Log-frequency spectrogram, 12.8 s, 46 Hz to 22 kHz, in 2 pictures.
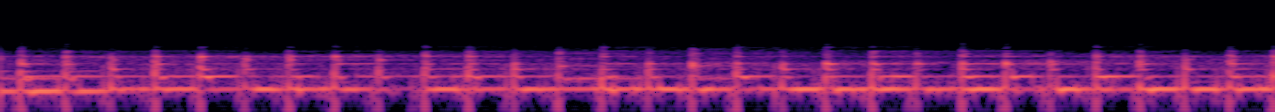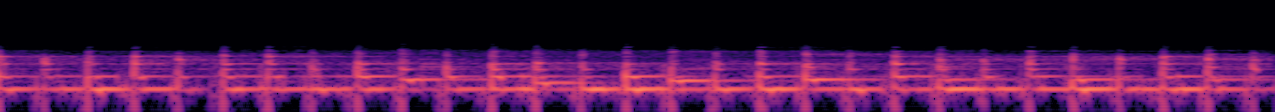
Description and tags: Dark Time Sequence
Sequence running from a Doepfer Dark Time through the Formant Classic Synth in Ableton 9. Reverb and Autofilter was added.
Doepfer-Dark-Time, Synth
